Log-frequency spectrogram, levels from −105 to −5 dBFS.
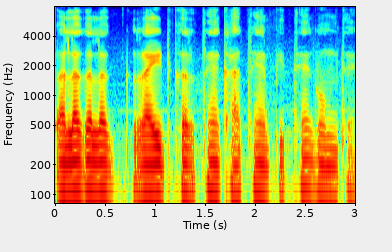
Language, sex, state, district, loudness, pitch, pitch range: Chhattisgarhi, male, Chhattisgarh, Raigarh, -19 LUFS, 105 Hz, 100-110 Hz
